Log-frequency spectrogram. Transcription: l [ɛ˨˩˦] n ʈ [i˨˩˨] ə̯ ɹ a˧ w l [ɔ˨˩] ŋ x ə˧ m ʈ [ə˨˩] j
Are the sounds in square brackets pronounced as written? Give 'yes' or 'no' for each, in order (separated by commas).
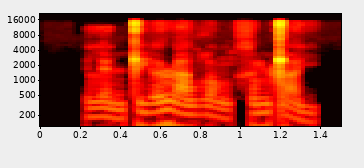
yes, no, yes, no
